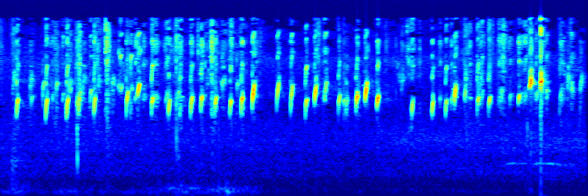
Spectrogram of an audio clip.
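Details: European goldfinches in open country, calling to others of the species; quick, clear tinkling notes in long twittering runs with short pauses, set against faint background hiss.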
